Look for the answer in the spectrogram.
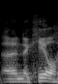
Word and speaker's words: N'Keal: Hakeel Harry? – Oh, N'Keal Harry. – N'Keal? – Yeah, I'm sorry, N'Keal. I'm sorry, N'Keal. – Yeah. – N'Keal in this case is spelled N apostrophe K-E-A-L. N'Keal.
